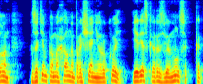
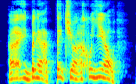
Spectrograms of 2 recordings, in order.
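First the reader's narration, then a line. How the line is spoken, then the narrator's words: Shout drowned by engine. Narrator (Russian): закричал товарищ, но за ревом двигателя его практически не было слышно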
